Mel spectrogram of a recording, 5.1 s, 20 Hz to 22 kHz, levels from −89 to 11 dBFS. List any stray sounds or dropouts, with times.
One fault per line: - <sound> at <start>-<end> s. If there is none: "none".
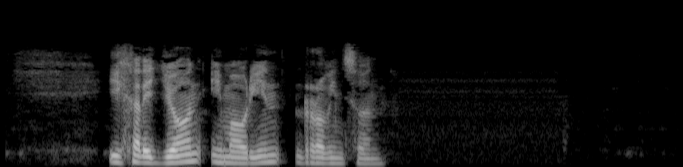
none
